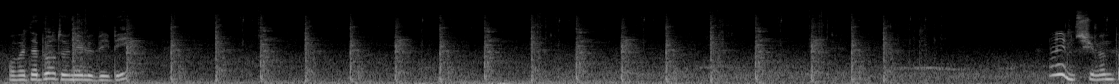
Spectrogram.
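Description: Footsteps clatter on metal rungs.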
